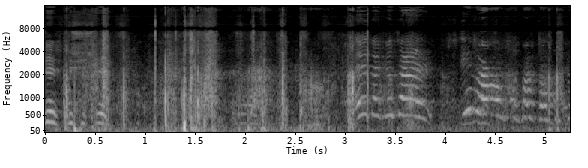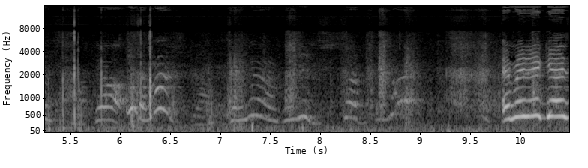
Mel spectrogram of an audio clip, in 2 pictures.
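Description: Children's voices talking, high and light. In the first couple of seconds, knocks and rubbing from the camera being handled and covered.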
